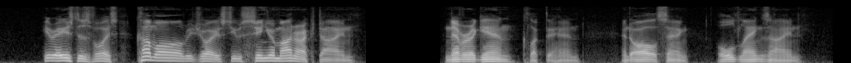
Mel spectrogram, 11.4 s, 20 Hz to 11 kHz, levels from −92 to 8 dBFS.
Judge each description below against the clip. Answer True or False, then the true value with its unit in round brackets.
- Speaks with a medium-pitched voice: False (105 Hz)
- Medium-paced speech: False (120 wpm)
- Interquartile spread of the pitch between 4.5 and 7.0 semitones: True (5.6 semitones)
